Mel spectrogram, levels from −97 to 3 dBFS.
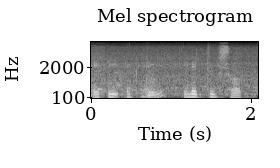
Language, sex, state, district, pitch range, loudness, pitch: Bengali, male, Tripura, West Tripura, 135-150 Hz, -19 LUFS, 145 Hz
